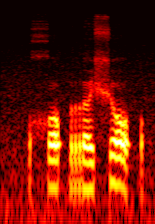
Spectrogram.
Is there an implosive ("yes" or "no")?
no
